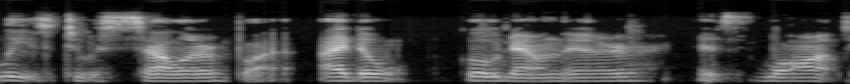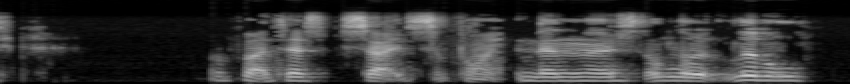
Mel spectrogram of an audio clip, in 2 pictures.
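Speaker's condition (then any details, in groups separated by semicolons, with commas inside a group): Cerebral palsy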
